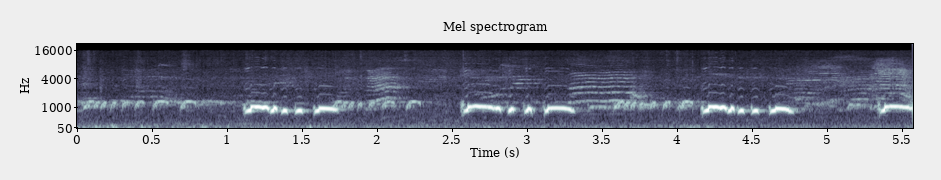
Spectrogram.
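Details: Zebra doves of the Cemani and Silver varieties singing actively: soft, mellow cooing phrases, each a rising coo followed by rapid rolling notes, repeated about every one and a half seconds with fainter answering coos between.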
